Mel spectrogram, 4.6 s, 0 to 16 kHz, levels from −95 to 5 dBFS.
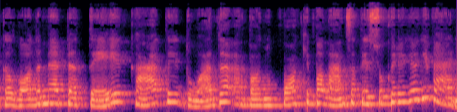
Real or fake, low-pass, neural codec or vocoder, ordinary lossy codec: real; 14.4 kHz; none; MP3, 64 kbps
